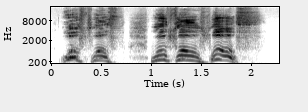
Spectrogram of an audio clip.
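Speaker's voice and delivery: high loud barking woofs. A narrator's reading. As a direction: bark like a small dog. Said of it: "it came out as".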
